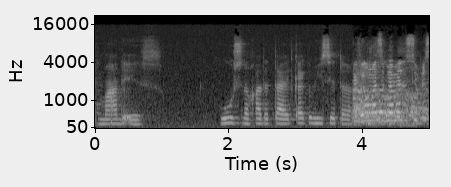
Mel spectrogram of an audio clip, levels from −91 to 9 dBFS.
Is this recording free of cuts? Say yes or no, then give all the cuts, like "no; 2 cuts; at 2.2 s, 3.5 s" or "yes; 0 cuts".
no; 1 cut; at 3.8 s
